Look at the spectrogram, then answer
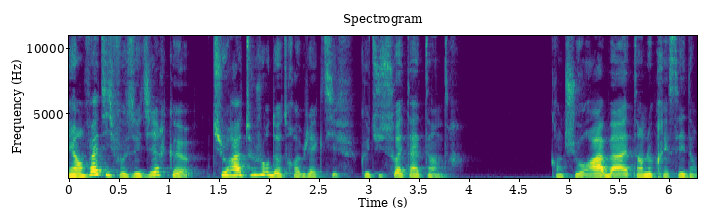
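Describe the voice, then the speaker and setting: A woman talks at a medium pitch with fairly even intonation. The recording is very clean, the background silent. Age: 30s. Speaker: podcast host and yoga teacher. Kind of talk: solo reflective monologue. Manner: hesitant, with fillers and repetitions.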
